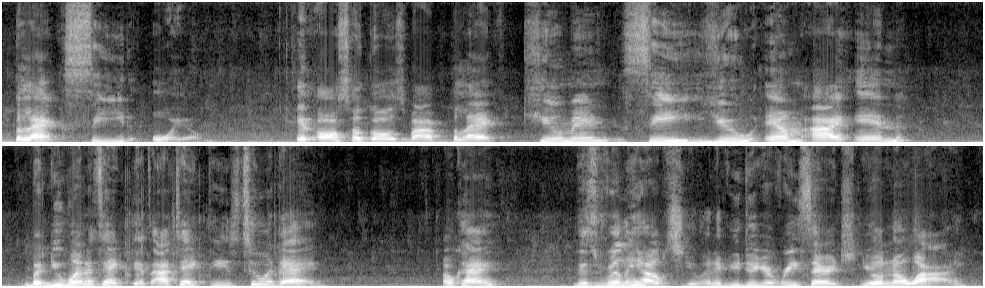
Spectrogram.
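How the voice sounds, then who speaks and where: Speaking slowly in a slightly high voice, this lisping woman gives a health testimony in a home video. She chats casually and emphatically straight to the camera in her living room, going back over her key points for viewers.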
